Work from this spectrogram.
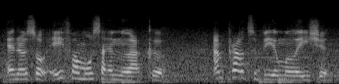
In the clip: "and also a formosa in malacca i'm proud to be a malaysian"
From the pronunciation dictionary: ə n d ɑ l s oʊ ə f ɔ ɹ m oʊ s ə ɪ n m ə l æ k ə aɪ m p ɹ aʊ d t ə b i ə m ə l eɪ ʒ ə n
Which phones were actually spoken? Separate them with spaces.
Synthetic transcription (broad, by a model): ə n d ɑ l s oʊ ə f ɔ m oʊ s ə ɪ n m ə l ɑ k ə aɪ m p ɹ aʊ d t ə b i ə m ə l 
